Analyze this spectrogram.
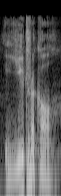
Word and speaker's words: utricle: Your word is utricle.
